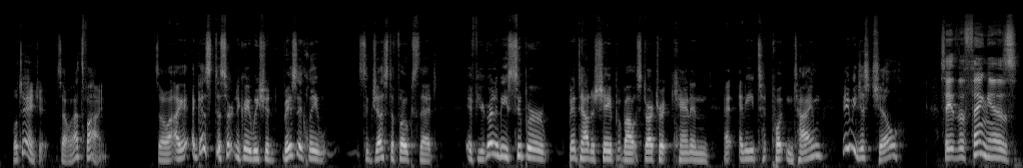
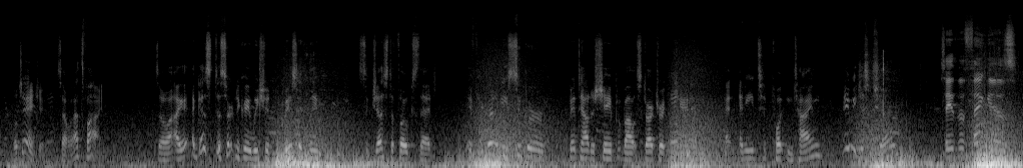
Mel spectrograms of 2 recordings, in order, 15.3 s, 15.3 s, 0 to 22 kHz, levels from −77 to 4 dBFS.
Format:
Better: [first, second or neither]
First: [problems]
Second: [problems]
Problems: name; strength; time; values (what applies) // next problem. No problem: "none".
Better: first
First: none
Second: wind noise on the microphone; heavy; 1 dB below the speech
